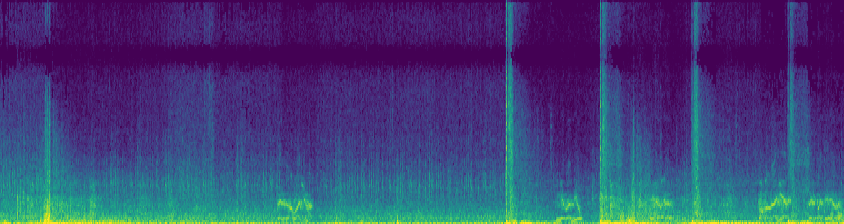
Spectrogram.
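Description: A tank gun fires with loud booms.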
